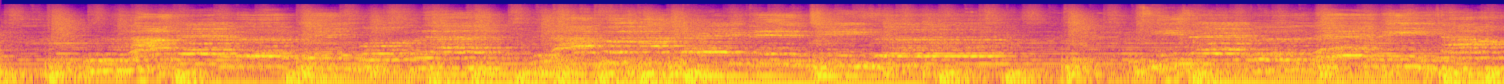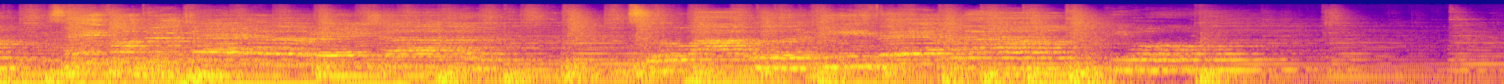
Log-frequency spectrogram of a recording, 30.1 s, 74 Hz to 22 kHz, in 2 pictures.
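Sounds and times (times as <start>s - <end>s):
voices singing together: 0.0s - 28.0s
worship band playing: 0.0s - 29.7s.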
